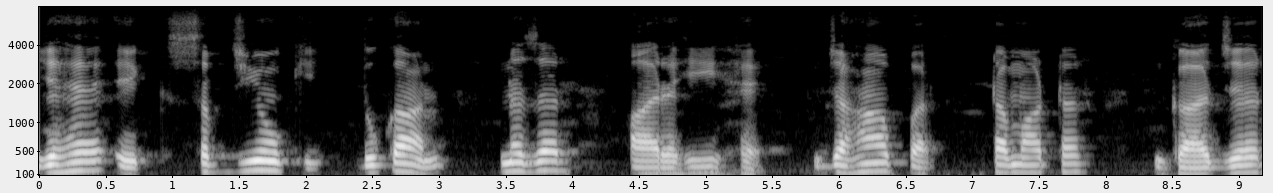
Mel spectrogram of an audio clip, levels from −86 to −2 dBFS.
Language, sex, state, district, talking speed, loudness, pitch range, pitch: Hindi, male, Rajasthan, Bikaner, 90 wpm, -19 LUFS, 110-145 Hz, 130 Hz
